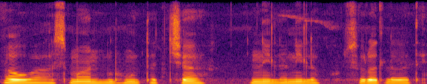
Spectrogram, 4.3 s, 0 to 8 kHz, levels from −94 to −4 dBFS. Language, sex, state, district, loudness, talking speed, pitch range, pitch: Chhattisgarhi, male, Chhattisgarh, Rajnandgaon, -19 LUFS, 125 wpm, 140-145 Hz, 145 Hz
